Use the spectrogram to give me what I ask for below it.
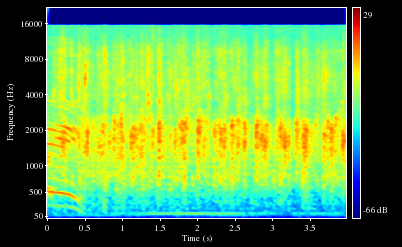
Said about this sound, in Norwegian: Gi en applaus til Asbjørn Slettemark, folkens.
